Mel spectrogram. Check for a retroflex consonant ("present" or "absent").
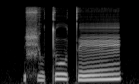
absent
